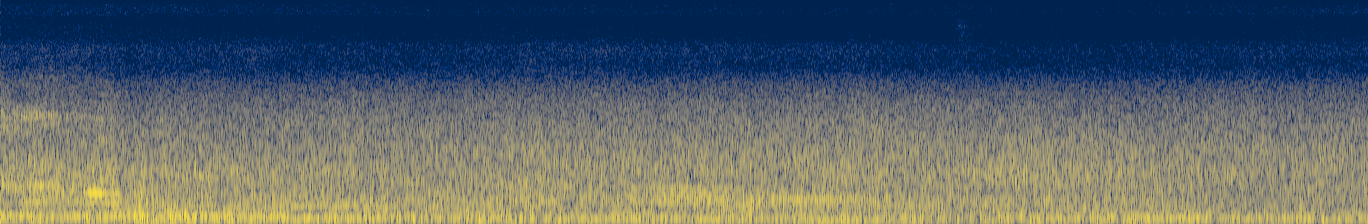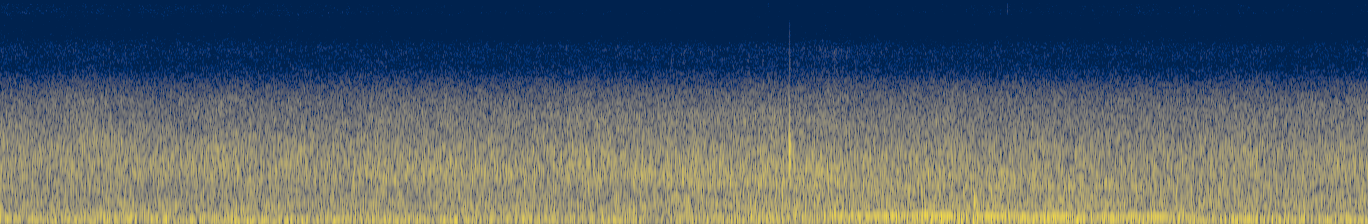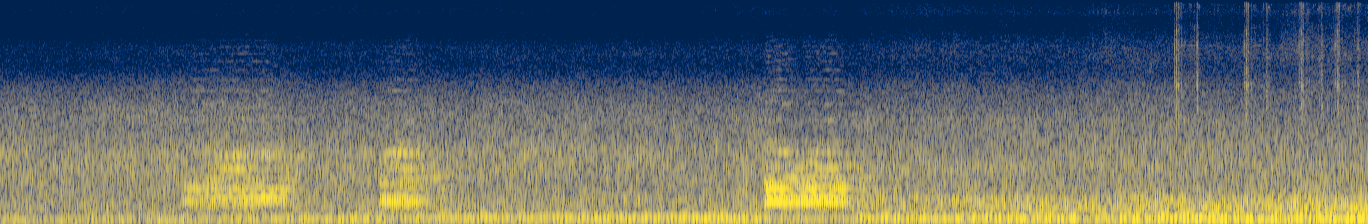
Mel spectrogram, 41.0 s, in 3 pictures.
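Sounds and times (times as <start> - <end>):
diesel locomotive engine drone: 0.0 - 41.0
freight cars rumbling on rails: 0.0 - 41.0
sharp click: 39.1 - 41.0.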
